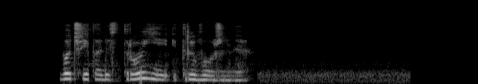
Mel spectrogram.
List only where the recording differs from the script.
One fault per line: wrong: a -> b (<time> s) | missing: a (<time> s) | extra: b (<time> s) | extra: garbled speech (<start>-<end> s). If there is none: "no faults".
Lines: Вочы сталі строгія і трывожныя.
no faults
